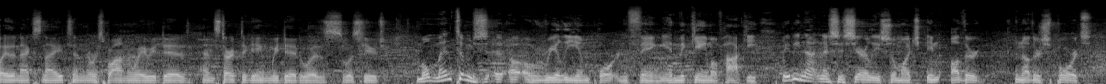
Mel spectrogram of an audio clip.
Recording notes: live from The 72 Tavern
